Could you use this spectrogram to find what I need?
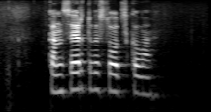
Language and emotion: Russian, neutral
